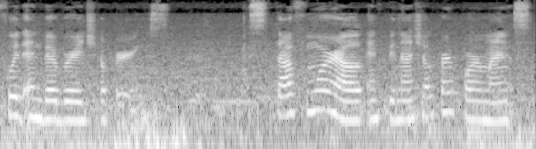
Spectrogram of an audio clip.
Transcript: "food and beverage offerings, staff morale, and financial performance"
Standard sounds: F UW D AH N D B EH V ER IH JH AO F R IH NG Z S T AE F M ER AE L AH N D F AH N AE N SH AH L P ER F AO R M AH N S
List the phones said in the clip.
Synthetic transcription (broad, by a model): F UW D AH N D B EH B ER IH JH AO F R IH NG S S T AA F M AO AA L AH N D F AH N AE N SH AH L P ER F AO R M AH N S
